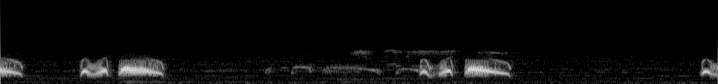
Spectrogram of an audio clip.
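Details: Spotted dove provoked into fighting and calling: a phrase of two short notes and a long falling coo, a stretch of soft warbling murmurs, another identical phrase, then the start of a third.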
